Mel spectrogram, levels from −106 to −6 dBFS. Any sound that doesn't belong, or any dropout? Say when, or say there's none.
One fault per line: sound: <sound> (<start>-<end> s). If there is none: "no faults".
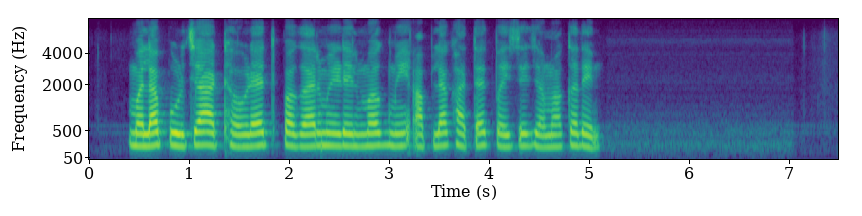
no faults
